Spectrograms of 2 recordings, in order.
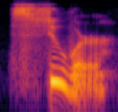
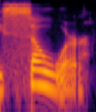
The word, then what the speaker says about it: sewer: an in ethnic ethnicity sewer with an ooh sewer is the underground wastewater you can spell it the exact same way and refer to somebody who is doing the action of sewing and it would be a sower i never learned how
